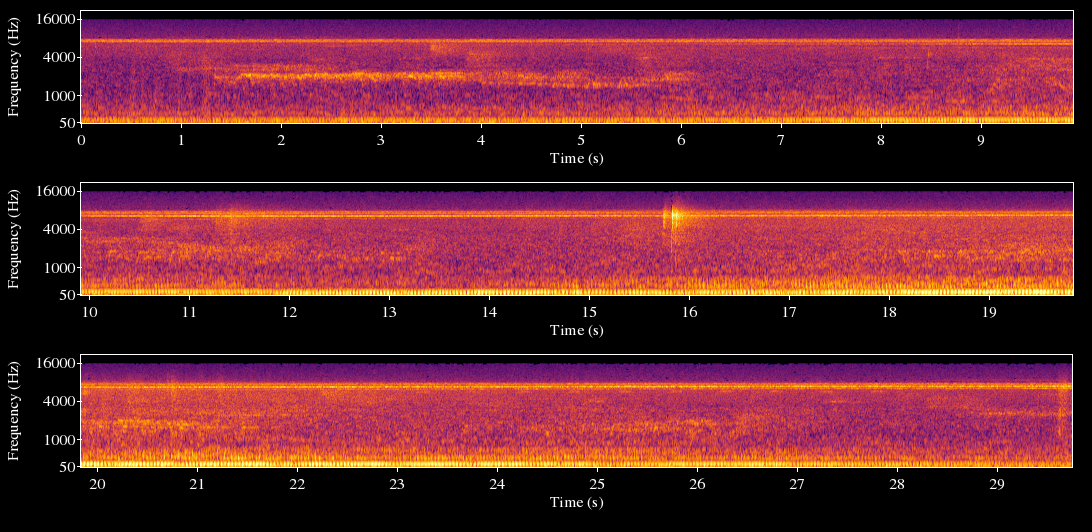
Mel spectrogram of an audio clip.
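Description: Outdoor ambience: a steady high-pitched drone, a low hum that grows louder about twelve seconds in, and a falling animal-like call in the first few seconds, with one sharp click near the middle.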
